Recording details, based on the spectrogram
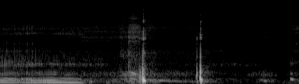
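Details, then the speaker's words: Dog named Morty snoring during a podcast: one low, rumbling snore, followed by a couple of soft clicks and room noise. "you can hear it perfectly it's Morty snoring if you're just listening"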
